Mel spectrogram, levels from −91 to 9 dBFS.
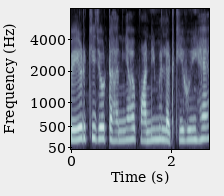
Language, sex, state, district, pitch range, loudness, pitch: Hindi, female, Goa, North and South Goa, 210-240 Hz, -16 LUFS, 220 Hz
